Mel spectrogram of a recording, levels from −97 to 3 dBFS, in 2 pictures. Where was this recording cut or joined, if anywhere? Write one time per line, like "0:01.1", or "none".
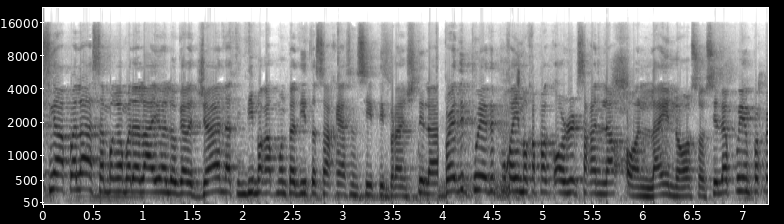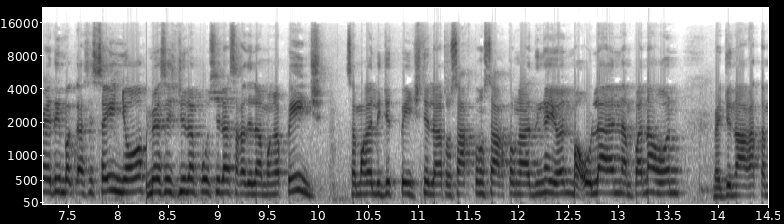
0:04.0
0:08.3
0:11.2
